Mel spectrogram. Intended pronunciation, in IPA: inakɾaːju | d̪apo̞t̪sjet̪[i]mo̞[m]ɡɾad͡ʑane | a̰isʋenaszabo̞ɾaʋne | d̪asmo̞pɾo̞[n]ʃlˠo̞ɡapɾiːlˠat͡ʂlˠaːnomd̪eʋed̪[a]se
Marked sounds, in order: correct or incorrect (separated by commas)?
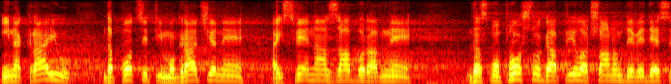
correct, incorrect, incorrect, incorrect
